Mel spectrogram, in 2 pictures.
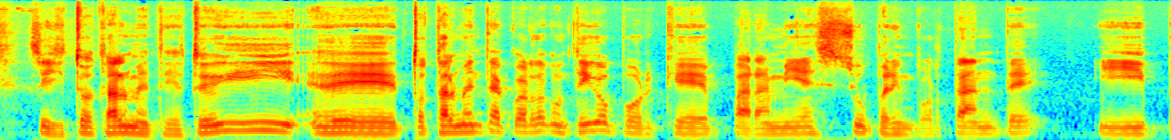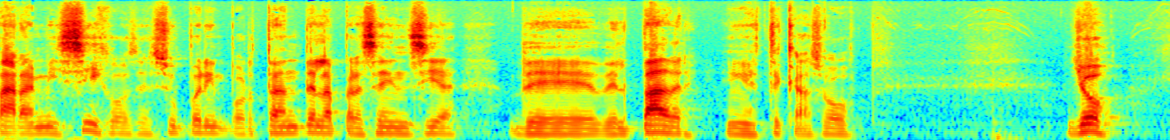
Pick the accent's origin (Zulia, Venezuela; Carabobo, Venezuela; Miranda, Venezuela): Zulia, Venezuela; Maracaibo; yo soy de Maracaibo.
